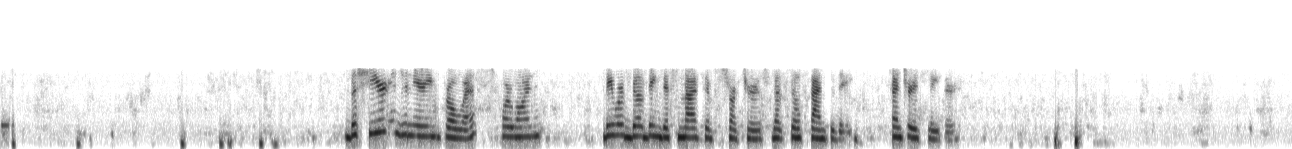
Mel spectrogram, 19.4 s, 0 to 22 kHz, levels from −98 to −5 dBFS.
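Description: From start to finish the speech carries G.729 codec damage: rough, slightly synthetic pulse-rebuilt voicing with nothing above 3.8 kHz, which fits an 8 kbit/s G.729A encode.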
